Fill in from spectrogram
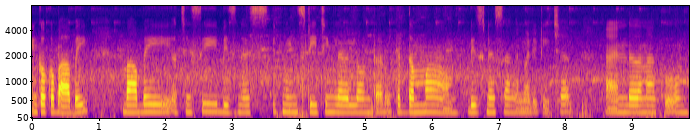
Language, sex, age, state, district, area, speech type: Telugu, female, 18-30, Telangana, Yadadri Bhuvanagiri, urban, spontaneous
